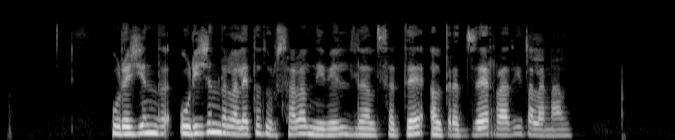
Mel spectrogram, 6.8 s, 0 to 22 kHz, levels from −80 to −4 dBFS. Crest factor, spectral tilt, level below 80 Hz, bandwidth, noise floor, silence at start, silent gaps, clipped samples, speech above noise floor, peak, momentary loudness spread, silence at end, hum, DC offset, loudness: 18 dB; -5.5 dB/octave; -72 dBFS; 11 kHz; -72 dBFS; 1.15 s; none; under 0.1%; 49 dB; -6 dBFS; 8 LU; 1.05 s; none; under 0.1%; -23 LUFS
